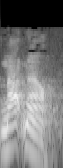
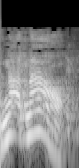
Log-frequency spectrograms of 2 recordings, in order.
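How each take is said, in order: First: Said in the usual way. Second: Higher, disbelieving repeat of Not now; preacher repeating the friend's refusal, higher and incredulous; incredulous echo. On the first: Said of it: "He said". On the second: Retold or imitated. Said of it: "I said".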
